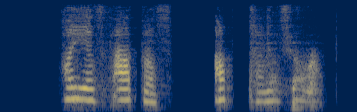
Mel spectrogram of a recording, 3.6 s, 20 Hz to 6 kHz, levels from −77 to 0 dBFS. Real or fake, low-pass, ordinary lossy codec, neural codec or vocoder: fake; 5.4 kHz; AAC, 32 kbps; codec, 44.1 kHz, 0.9 kbps, DAC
